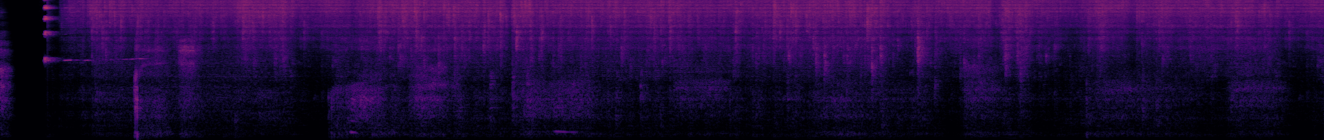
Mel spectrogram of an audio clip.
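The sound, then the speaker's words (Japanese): Water runs steadily from a tap or shower for the whole stretch, rinsing soap foam off a person's body, a continuous rushing with small splashes and shifts as it pours, with no voices. “じゃあ泡を流しちゃいますから。”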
